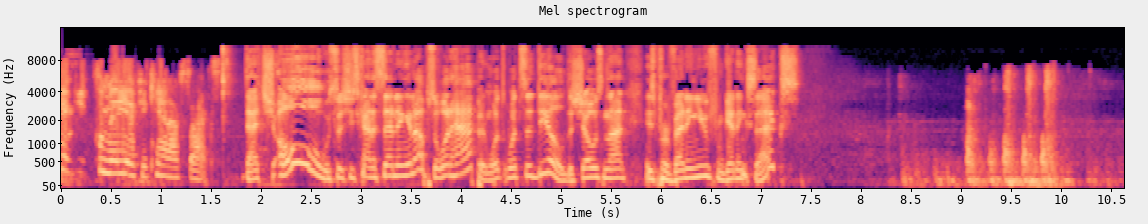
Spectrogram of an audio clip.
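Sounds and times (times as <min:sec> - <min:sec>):
speech: 0:00.4 - 0:07.5
firm knocking on a door: 0:08.3 - 0:10.6.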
